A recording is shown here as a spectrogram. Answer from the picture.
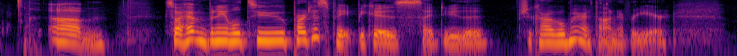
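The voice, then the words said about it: Hoarse, fading voice. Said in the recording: “I'm losing my voice... A lot of talking today.”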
